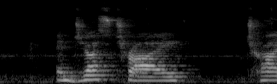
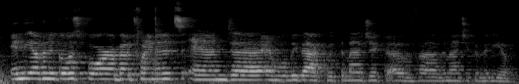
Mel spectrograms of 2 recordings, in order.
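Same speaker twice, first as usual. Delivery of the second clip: TV host sign-off; 4 dB louder than usual. Acted. Show host teasing the cut.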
